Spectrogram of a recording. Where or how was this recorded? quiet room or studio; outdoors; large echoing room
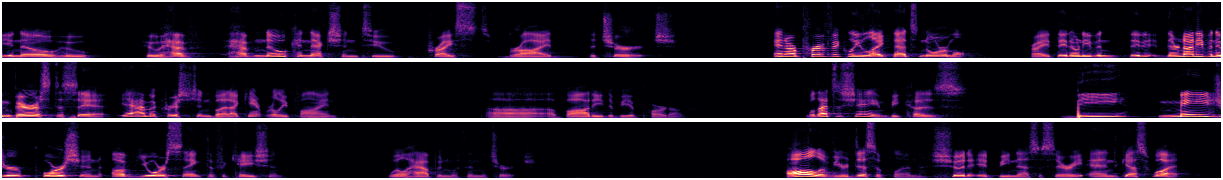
large echoing room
